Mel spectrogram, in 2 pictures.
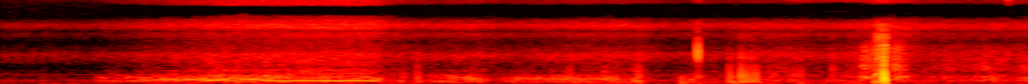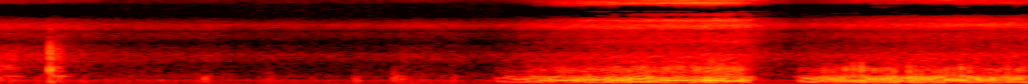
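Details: Chocolate Labrador snoring loudly while sleeping: deep, rattling low snores separated by a quiet stretch with faint clicks and shuffling.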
